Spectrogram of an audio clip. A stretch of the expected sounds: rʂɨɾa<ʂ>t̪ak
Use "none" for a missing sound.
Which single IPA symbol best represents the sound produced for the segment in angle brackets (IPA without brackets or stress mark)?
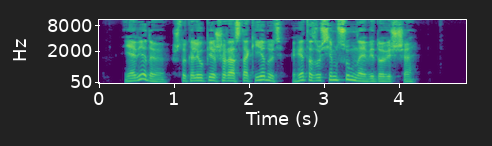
s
